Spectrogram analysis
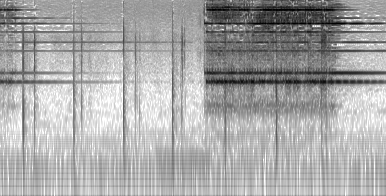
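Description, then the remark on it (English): An old-style telephone bell rings loudly and continuously, jangling for the last couple of seconds after several sharp taps and knocks in an otherwise quiet setting. “Oh, we need to have a little talk after I get the phone.”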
